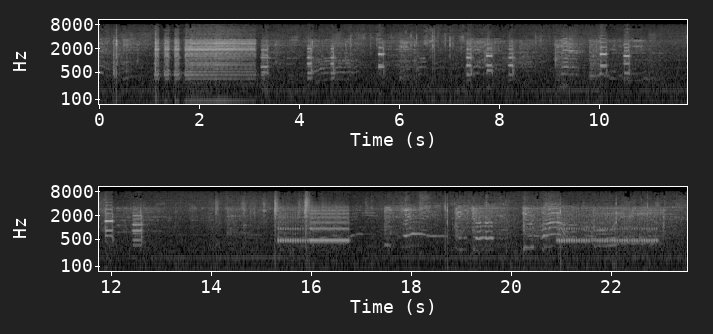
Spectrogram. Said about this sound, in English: I'm going to flash over and get another caller.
